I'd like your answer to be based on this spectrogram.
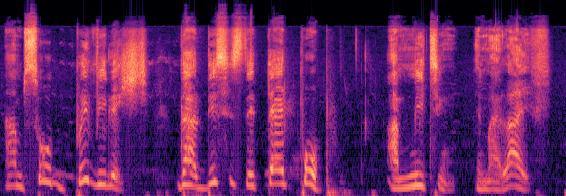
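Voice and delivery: ordinary talk, nothing marked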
